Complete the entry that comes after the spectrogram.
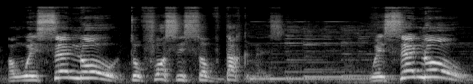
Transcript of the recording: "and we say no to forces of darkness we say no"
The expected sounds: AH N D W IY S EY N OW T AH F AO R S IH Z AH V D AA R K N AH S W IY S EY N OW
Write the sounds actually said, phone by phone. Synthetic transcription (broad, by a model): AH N W IY S EY N OW T AH F AO S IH S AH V D AA K N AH S W IY S EY N OW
